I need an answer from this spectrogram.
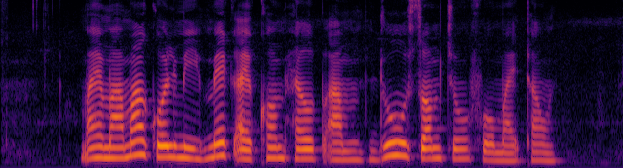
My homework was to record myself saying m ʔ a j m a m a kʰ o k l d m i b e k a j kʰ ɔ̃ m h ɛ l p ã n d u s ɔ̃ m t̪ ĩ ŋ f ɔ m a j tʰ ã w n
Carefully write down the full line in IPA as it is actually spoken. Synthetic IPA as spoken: m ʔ a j m a m a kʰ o l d m i m e k a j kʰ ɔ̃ m h ɛ l p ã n d u s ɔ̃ m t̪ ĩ ŋ f ɔ m a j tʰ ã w n

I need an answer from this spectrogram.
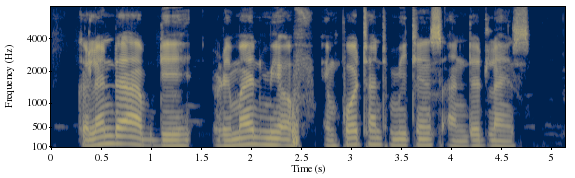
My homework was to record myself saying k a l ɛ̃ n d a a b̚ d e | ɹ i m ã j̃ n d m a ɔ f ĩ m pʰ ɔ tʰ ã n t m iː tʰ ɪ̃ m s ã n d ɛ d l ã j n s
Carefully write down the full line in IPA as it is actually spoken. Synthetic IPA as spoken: k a l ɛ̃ n d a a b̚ d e | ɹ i m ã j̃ n d m i ɔ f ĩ m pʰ ɔ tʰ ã n t m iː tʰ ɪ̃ ŋ s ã n d ɛ d l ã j n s

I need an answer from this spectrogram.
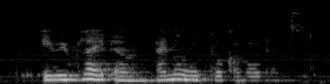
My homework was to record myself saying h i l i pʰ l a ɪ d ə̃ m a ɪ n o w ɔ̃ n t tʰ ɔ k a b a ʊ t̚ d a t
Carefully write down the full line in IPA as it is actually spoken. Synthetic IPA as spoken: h i ɹ i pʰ l a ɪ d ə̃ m a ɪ n o w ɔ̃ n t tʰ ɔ k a b a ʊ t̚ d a t

